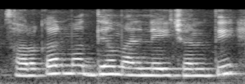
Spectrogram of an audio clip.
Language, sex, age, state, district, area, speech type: Odia, female, 18-30, Odisha, Kendrapara, urban, spontaneous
